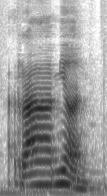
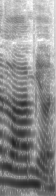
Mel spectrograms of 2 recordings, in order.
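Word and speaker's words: 라면: kata ini ya ini kalau saya sih bacanya ramion ramion ada banyak orang juga yang bacanya Seperti Saya ramion orang Korea juga ada yang bacanya ramion tapi ada juga yang bacanya lamion ini enggak ada yang salah teman-teman boleh-boleh aja jadi ini bebas ya tapi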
